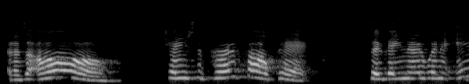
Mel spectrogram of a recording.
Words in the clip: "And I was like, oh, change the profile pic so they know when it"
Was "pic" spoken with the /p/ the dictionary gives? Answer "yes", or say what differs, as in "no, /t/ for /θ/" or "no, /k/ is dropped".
yes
